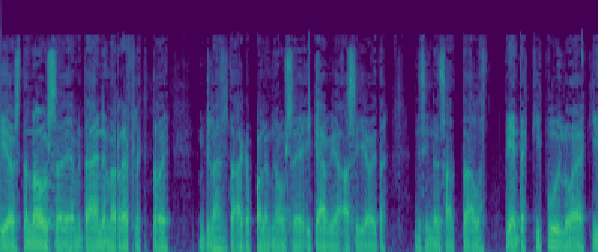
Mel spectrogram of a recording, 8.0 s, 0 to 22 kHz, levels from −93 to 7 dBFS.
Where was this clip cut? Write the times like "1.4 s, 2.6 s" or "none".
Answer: 3.6 s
